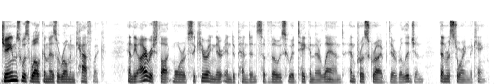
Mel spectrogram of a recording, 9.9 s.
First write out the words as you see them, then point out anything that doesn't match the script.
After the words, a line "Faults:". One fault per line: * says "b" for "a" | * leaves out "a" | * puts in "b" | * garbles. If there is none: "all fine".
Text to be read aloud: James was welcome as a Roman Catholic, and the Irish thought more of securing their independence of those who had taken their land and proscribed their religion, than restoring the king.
James was welcome as a Roman Catholic, and the Irish thought more of securing their independence of those who had taken their land and proscribed their religion, than restoring the king.
Faults:
all fine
